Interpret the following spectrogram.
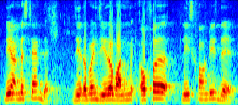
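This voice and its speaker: A physics tutor with a high, light voice goes over exam questions out loud. He works through each figure step by step. He keeps checking that his class follows with quick tag questions. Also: steady tone. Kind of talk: exam question review lesson.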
